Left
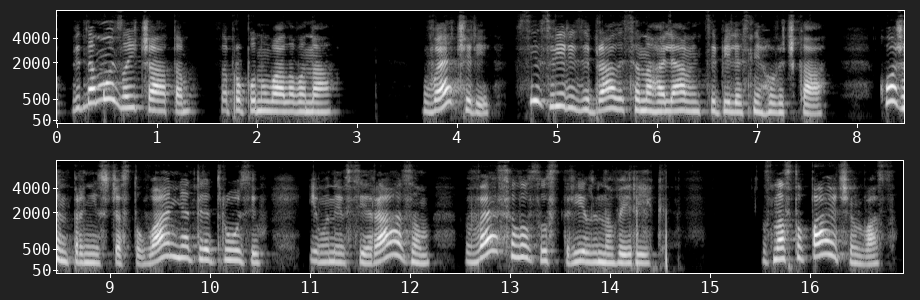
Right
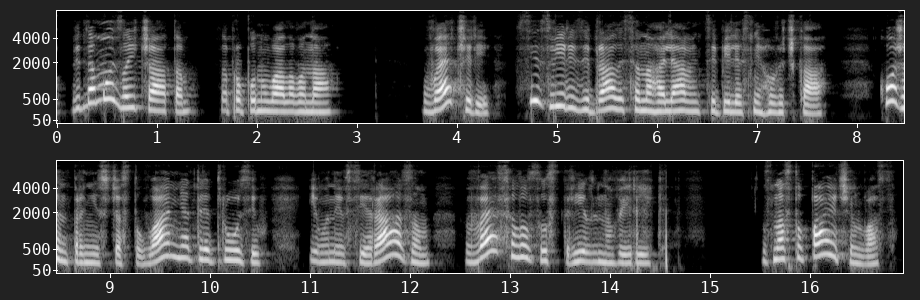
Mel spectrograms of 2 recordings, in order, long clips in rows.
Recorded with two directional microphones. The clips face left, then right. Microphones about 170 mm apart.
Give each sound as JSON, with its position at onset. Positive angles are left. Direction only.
{"t": 0.1, "sound": "speech", "side_deg": 0}
{"t": 3.7, "sound": "a woman's voice", "side_deg": 0}
{"t": 13.7, "sound": "speech", "side_deg": 50}
{"t": 14.1, "sound": "speech", "side_deg": 15}
{"t": 15.5, "sound": "speech", "side_deg": 5}
{"t": 16.0, "sound": "speech", "side_deg": 0}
